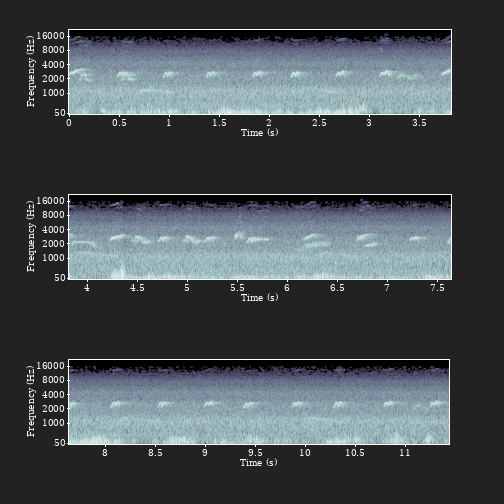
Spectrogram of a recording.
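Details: Northern oriole singing outdoors: a long run of short whistled notes repeated about twice a second, mixed with a few warbled rising phrases, over steady low rumbling background noise.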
